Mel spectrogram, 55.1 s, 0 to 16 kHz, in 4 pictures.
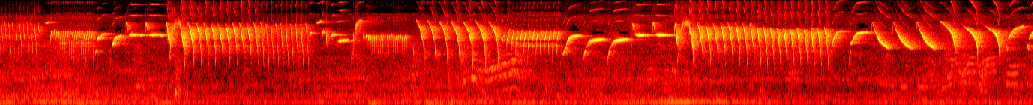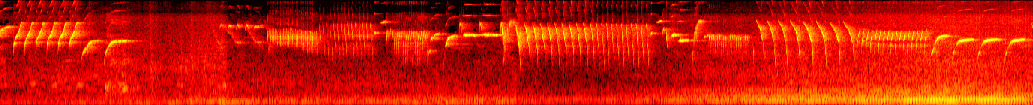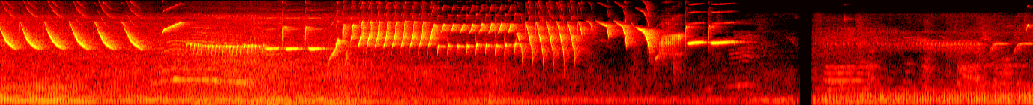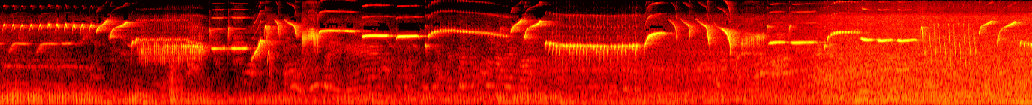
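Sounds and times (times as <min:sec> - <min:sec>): canary singing trills: 0:00.0 - 0:15.7, 0:16.6 - 0:55.0.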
